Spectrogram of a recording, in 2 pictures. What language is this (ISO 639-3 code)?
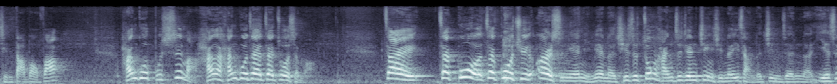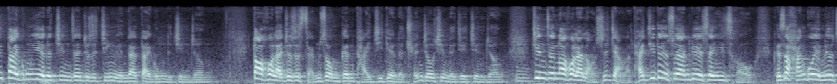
zho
